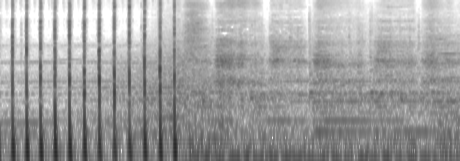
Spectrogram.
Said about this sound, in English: Hearing nothing but my own heartbeat and the zipper's teeth pulling apart. Wait. What? The zipper on the closest one moved slowly downward.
